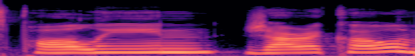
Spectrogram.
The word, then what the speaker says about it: Pauline Jaricot: The fact that, you know, your foundress, Pauline Jaricot, am I pronouncing her name correctly? – Yes, that's right.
